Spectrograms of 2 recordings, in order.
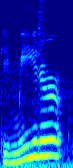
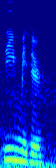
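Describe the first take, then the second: First: The name is said with an American pronunciation. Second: The name is said with a Greek pronunciation. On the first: This is how the name is said in the United States. "We pronounce her Demeter" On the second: This is how the name is said in Greece. "she is Demeter in Greece"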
